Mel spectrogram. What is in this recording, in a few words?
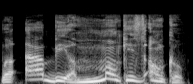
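reaction negative, male; survivor; coach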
